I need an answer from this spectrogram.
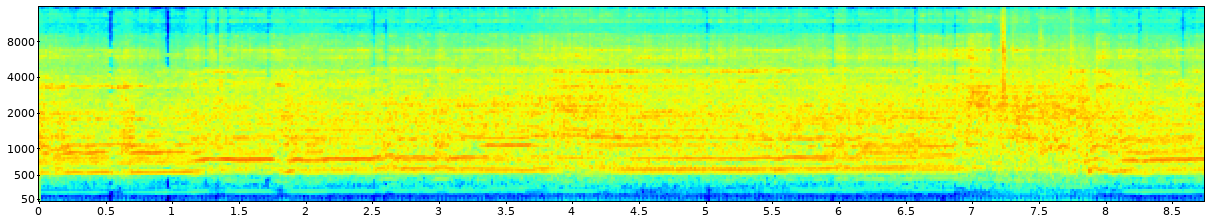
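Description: Lada VFTS rally car's four-cylinder engine held at high revs, heard from inside the cabin over the rumble of tyres on gravel. The engine note holds steady, fades briefly near the end and picks up again.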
